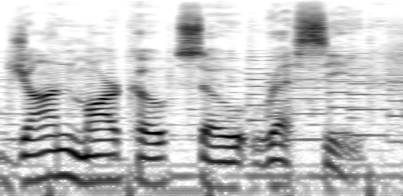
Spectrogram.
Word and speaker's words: Gianmarco Soresi: New York storyteller Gianmarco Soresi, pronounced Gianmarco Soresi for future hecklers, is mid-crowd work when a chatty patron named Jeanette decides she's co-headliner.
